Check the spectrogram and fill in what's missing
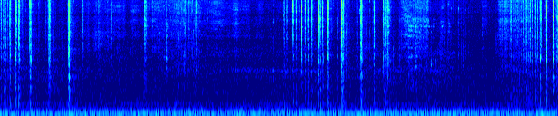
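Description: A utility knife blade scrapes the face of a solid white gym chalk block (magnesium carbonate) held in hand, raising rows of thin curling flakes. Quick, bright, crisp scraping ticks repeat throughout over a steady low hum.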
